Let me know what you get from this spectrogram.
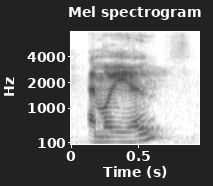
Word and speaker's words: Amouyel: I am, once again, at an Exes Summit, and I'm interviewing my good friend, Alex Amouyel. Did I pronounce that right? – Amouyel. – Amouyel? – Yeah.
